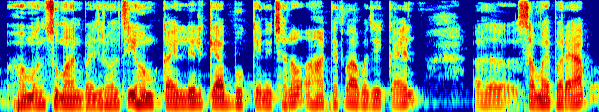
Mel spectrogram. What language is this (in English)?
Maithili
